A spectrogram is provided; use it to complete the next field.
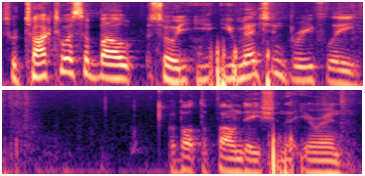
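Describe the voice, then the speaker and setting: Over noticeable background noise, a man with a Boston accent speaks at a moderate pace with lively intonation and long, frequent pauses. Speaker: podcast co-host, insurance adjuster. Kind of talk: casual chat. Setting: studio.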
